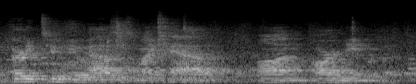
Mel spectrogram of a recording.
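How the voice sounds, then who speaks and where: Strong room echo and noticeable background noise around a man's voice with ordinary pitch variation. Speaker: presenter. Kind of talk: public presentation. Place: hall. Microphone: camera far.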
